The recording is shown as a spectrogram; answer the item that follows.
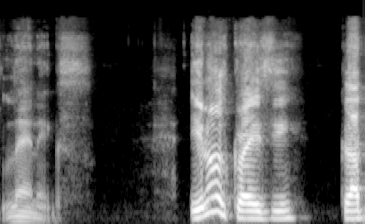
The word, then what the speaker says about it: Lennox: My Mr. O says it's pronounced Lennux.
